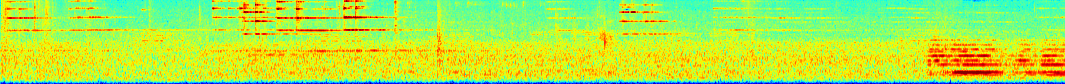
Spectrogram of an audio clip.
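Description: Steady background noise of a busy shop, with a horn-like steady tone sounding near the end.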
